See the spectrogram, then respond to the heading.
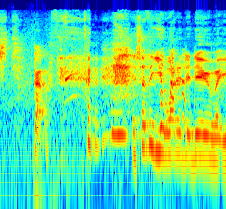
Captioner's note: laughs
